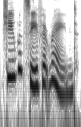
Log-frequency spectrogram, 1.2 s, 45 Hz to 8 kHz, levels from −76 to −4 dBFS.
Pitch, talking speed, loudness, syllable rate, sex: 270 Hz, 295 wpm, -16 LUFS, 6.2 syllables/s, female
